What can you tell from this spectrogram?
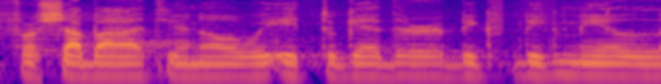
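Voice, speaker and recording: This is a man with an Israeli accent. His pitch sits fairly low. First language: Hebrew. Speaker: basketball coach. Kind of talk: interview. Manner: halting.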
